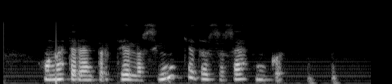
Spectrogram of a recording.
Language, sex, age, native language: Icelandic, female, 50-59, Icelandic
